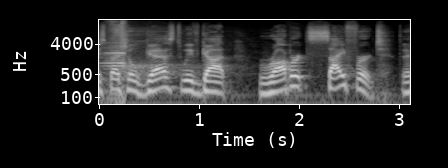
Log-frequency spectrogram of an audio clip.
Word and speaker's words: Syfert: We've got Robert Ciphert. Did I pronounce that right?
